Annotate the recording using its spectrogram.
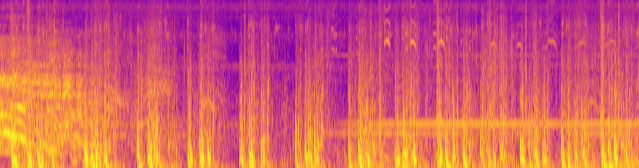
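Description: Horse hooves clop steadily on a dirt trail.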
